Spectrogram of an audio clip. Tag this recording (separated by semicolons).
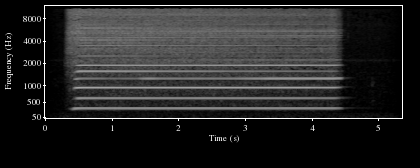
pipe; E-flat; D-sharp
